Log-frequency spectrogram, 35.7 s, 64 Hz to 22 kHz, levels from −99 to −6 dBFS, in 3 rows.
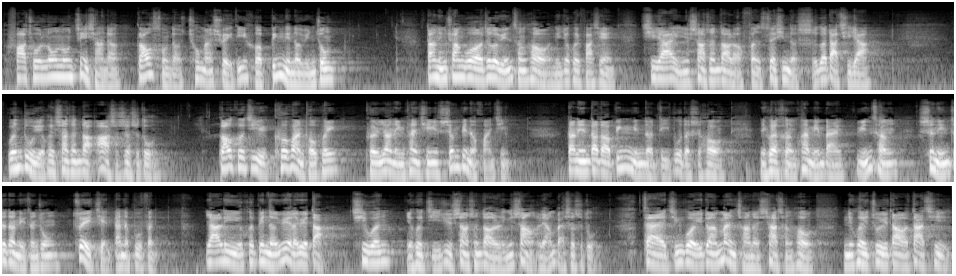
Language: Chinese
